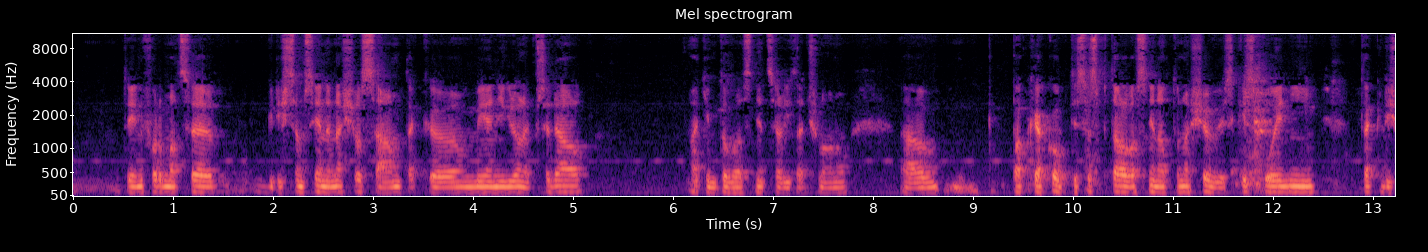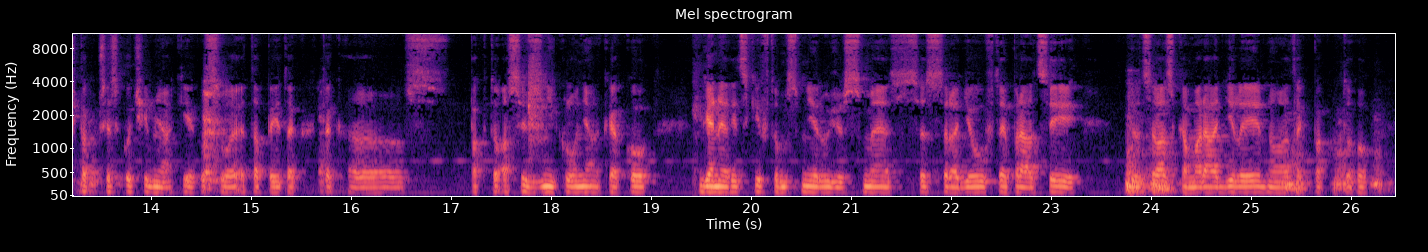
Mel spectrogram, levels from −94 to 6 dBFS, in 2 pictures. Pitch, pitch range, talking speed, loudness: 110 Hz, 105-115 Hz, 155 wpm, -24 LUFS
